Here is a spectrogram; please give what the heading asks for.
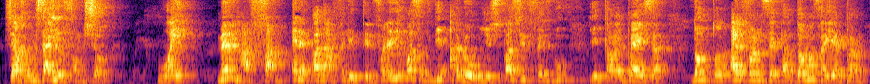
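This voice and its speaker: Man, high-pitched, preachy live-stream scold, phone mic in an echoey room. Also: quick pace. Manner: preachy, scolding rants with loud outbursts and sudden quiet asides. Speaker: livestream host. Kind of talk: live social-media monologue. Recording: roomy echo.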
